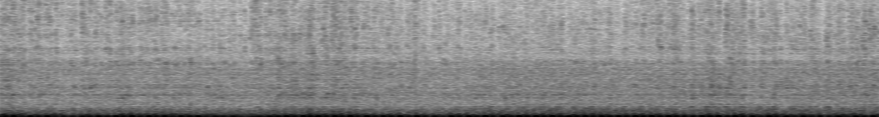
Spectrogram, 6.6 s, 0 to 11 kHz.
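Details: LS V8 Camaro with suspected tight torque converter, deep drone with uneven stumbling beat about four times a second under load; definitely missing.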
